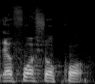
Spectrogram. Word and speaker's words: efo shoko: So it is Efo shoko. Not green vegetable, no, Efo shoko.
